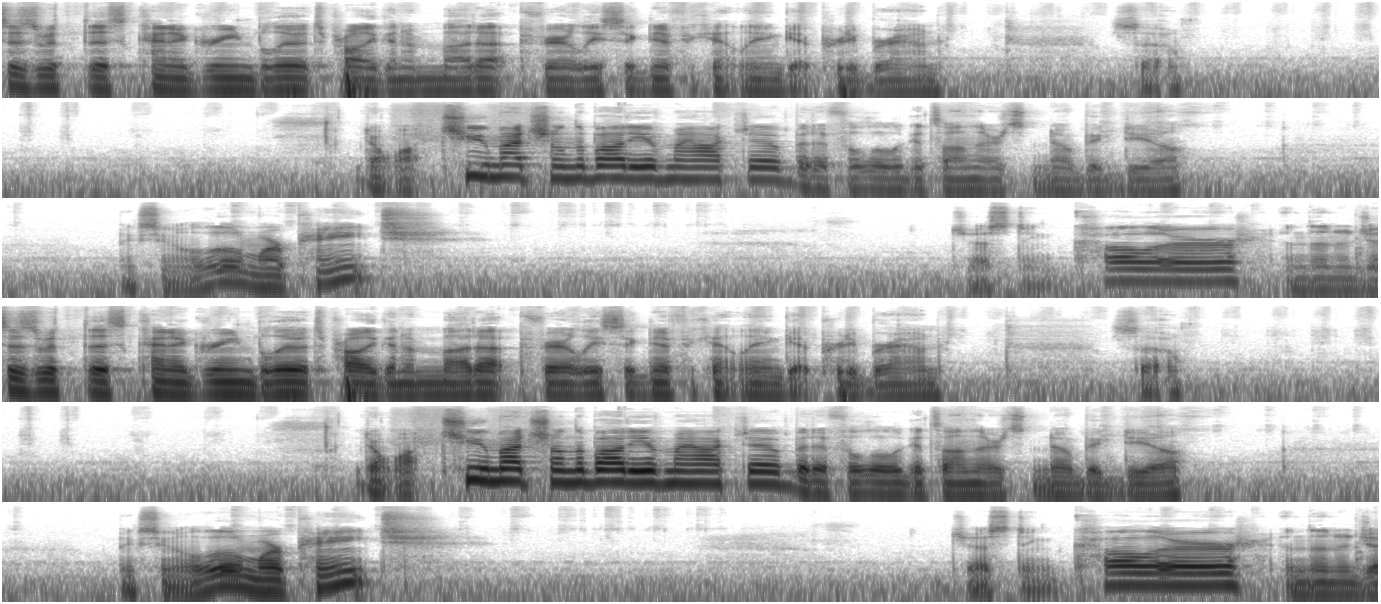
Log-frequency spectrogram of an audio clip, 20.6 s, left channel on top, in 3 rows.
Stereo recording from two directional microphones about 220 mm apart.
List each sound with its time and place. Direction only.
0.0 s speech: 20° right (ahead or behind)
9.0 s speech: 25° right (ahead or behind)
14.3 s speech: 30° right (ahead or behind)
18.6 s speech: 35° right (ahead or behind)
